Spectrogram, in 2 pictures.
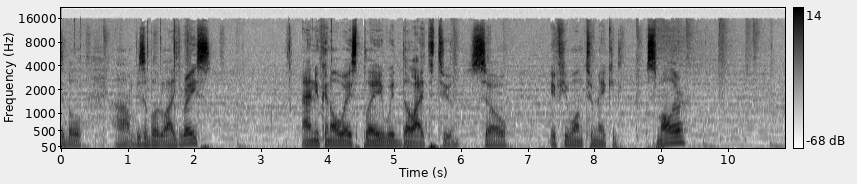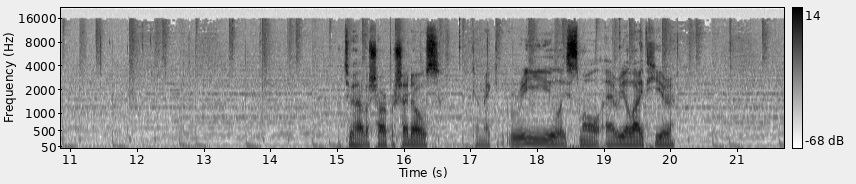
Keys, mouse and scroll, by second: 1.7 KP_Enter, 2.7-5.5 middle drag, 5.5 click, 5.7-13.4 middle drag, 7.8 scroll up 2, 8.3 z, 16.9-18.5 middle drag, 18.5 click, 19.4-21.7 middle drag, 20.1-21.7 scroll down 2.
